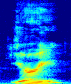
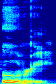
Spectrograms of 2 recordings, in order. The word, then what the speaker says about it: Uri: Living in a polyamorous family are Yuri, Lucas, Ava, and Yana. Make that Uri is the correct pronunciation.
